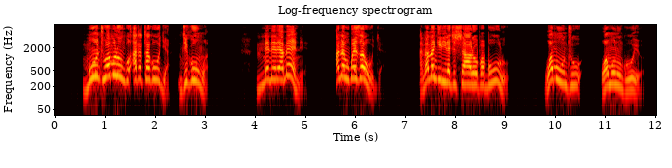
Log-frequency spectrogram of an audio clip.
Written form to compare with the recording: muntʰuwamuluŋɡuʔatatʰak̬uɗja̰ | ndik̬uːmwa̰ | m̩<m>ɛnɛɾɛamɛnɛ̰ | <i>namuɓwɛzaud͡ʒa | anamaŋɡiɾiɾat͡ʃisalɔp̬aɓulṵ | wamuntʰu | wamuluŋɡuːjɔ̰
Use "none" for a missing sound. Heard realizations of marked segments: n, a

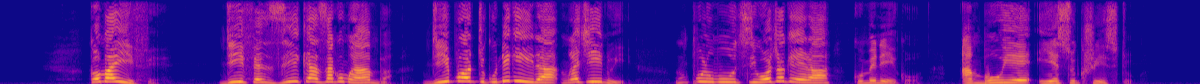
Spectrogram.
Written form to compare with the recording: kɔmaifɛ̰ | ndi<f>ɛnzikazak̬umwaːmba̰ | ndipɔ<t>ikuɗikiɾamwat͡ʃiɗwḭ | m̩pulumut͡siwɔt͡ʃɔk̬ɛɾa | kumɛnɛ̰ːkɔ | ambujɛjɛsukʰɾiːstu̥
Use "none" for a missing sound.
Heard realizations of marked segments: f, t

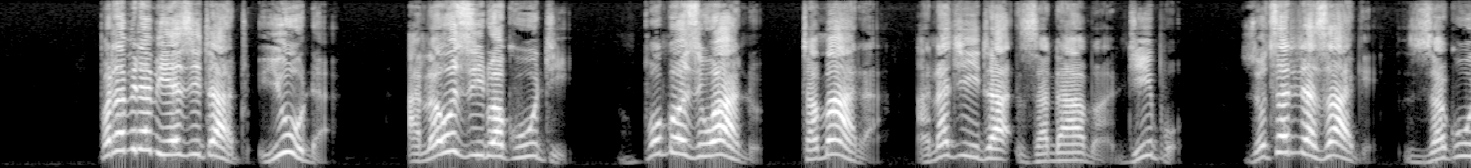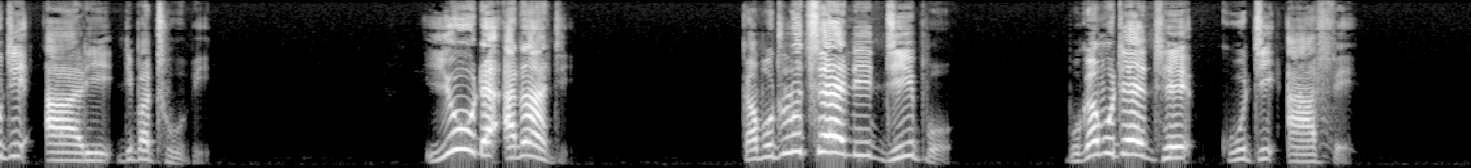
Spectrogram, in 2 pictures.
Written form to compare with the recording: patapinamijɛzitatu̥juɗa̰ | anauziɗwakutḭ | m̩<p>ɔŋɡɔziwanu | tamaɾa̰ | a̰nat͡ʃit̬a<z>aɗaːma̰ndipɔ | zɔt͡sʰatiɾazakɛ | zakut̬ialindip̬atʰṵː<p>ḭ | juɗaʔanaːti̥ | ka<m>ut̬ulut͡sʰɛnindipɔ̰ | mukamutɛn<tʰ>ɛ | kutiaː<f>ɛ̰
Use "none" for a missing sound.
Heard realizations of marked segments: p, z, p, m, tʰ, f

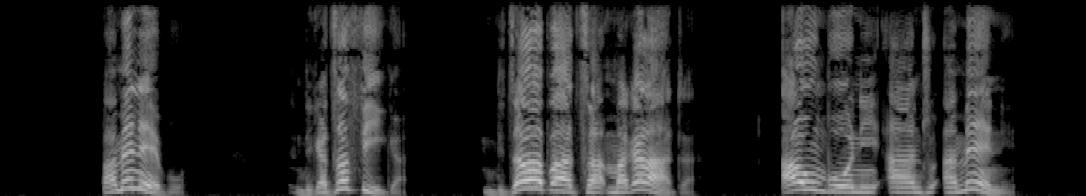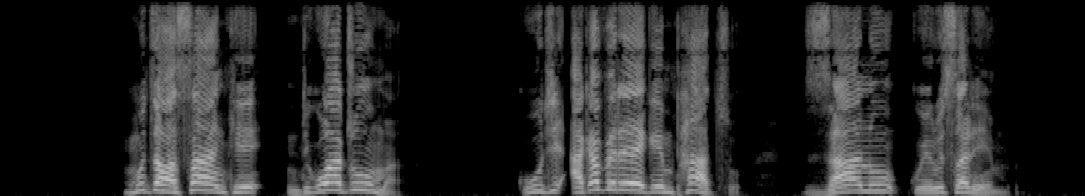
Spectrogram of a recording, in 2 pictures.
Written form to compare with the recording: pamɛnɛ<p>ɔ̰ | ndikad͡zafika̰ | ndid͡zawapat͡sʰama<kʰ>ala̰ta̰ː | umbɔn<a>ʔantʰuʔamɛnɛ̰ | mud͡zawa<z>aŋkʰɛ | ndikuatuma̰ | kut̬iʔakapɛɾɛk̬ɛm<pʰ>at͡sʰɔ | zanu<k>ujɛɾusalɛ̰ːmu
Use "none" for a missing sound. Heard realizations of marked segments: p, k, i, s, pʰ, k

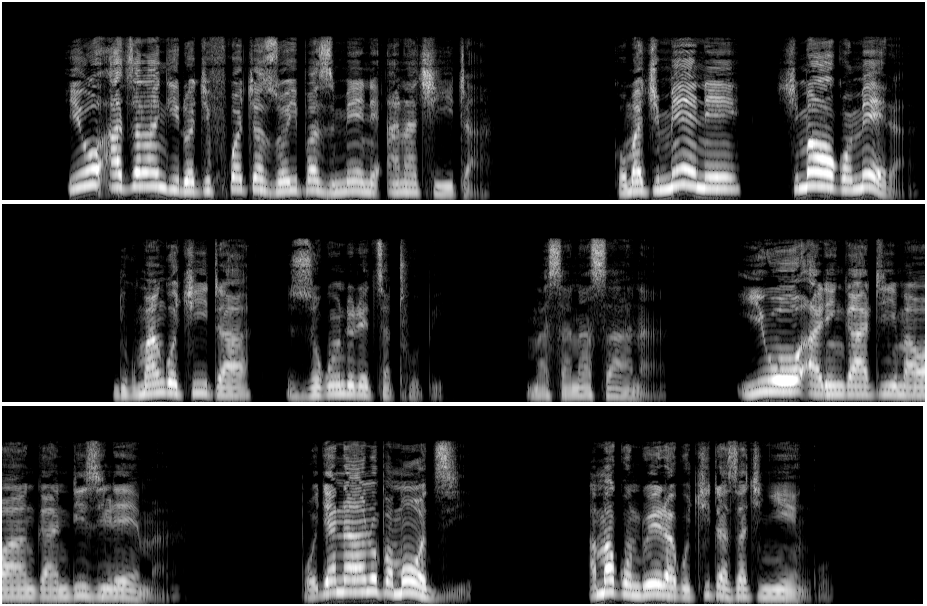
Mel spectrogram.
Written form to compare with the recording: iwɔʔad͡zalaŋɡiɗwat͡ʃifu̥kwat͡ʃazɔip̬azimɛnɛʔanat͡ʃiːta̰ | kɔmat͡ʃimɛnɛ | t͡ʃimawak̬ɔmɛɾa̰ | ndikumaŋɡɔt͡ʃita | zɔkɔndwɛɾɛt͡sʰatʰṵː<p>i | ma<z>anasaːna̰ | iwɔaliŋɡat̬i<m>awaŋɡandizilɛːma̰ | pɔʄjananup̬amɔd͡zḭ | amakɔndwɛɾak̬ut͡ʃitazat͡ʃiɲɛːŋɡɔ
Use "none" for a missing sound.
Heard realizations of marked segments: p, s, m

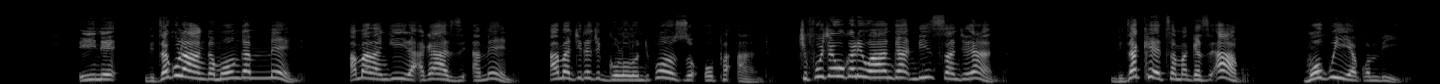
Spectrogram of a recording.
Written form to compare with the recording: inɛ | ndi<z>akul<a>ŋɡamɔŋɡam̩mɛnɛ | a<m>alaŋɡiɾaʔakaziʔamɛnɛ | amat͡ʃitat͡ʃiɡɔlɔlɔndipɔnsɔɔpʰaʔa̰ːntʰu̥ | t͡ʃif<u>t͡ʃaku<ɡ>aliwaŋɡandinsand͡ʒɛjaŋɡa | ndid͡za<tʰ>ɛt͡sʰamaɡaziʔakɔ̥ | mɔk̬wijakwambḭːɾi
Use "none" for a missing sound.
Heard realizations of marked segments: d͡z, a, m, u, k, kʰ

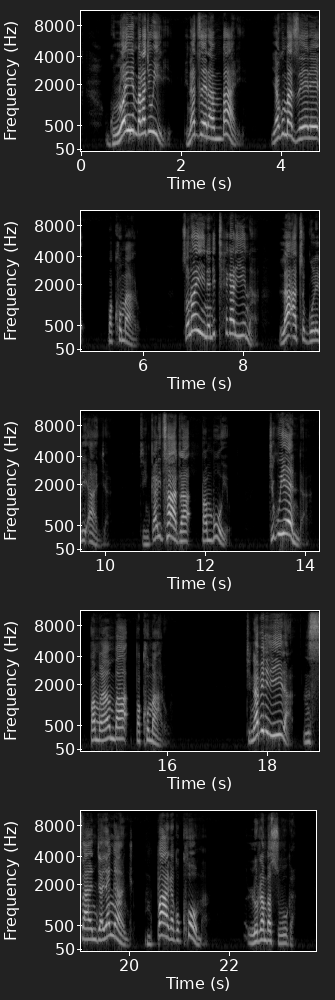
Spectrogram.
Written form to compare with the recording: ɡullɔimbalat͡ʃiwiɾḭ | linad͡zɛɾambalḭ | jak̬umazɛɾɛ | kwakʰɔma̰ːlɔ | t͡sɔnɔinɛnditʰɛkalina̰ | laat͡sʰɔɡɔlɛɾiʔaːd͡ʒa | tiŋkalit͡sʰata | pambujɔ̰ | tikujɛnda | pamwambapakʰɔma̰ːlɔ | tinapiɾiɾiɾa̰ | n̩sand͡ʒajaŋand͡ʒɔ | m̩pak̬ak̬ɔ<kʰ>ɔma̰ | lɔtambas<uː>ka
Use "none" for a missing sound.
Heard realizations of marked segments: kʰ, uː

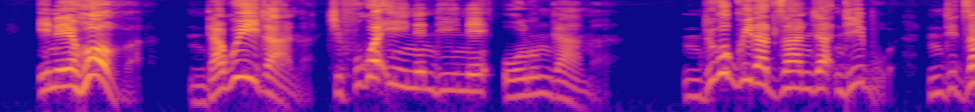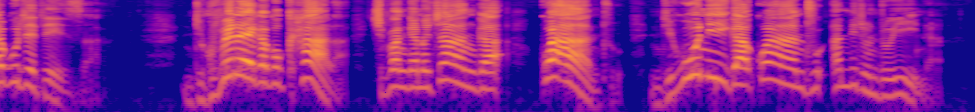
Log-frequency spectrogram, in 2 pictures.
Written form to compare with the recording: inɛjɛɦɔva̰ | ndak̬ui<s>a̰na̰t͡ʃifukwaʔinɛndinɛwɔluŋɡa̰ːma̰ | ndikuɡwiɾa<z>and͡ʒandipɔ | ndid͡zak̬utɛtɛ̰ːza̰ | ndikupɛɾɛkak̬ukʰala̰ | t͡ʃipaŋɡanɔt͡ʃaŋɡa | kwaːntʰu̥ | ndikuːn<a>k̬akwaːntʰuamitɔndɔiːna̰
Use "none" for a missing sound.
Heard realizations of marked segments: t, d͡z, i

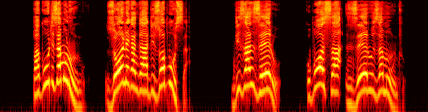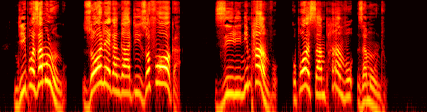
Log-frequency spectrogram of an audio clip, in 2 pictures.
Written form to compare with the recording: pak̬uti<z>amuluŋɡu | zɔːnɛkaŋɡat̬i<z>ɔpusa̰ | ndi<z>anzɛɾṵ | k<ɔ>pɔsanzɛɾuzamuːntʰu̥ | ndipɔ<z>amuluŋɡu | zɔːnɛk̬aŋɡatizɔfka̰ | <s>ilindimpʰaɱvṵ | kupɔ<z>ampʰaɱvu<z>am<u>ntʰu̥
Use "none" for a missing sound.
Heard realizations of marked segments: z, z, z, u, z, z, s, z, uː

